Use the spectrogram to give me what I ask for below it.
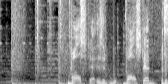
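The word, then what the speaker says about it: Wallstedt: Volstead. Is it volstead? It's spelled like wall but it's pronounced like v.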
